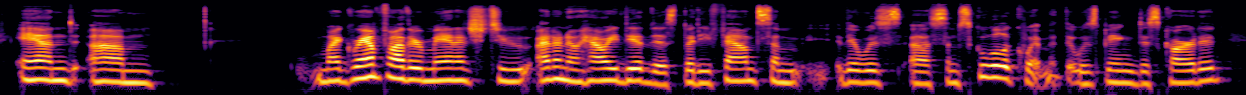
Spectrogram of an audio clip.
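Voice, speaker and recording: A woman speaks with a Southern California accent at a medium pitch and a moderate pace. Her intonation stays fairly even, and the recording is very clean with a silent background. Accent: General American (Southern California). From Los Angeles County, California. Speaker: Olympic rower and athlete-rights advocate. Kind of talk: interview conversation.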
